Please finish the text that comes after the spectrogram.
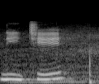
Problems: constant background noise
